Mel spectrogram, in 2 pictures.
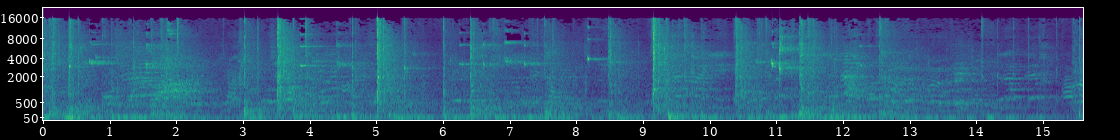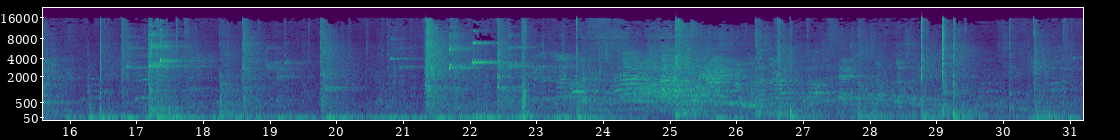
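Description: Badminton doubles rallies on a wooden gym floor: repeated sharp racket strikes on the shuttlecock and players' footfalls, with voices in a large hall.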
